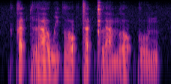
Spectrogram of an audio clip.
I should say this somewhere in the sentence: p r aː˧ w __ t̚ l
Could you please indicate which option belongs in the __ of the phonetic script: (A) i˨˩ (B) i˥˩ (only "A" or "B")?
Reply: B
